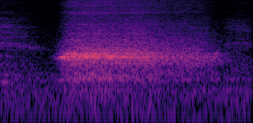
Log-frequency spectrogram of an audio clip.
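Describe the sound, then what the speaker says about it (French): A single forceful breath exhaled through the mouth during an abdominal workout, a short breathy rush that swells quickly and trails off over about a second. "Et je souffle."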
